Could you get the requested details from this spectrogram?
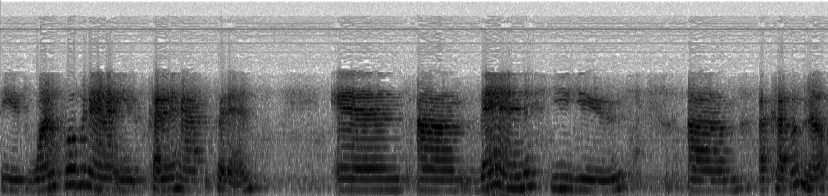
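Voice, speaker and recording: With long, frequent pauses, a woman speaks at a fairly slow pace and with ordinary pitch variation. Audible room echo and light background noise surround her voice. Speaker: home recipe vlogger. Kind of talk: casual tutorial chat. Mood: cheerful, relaxed. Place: kitchen. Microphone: webcam.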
